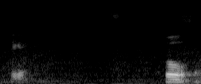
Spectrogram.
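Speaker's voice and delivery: ordinary delivery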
